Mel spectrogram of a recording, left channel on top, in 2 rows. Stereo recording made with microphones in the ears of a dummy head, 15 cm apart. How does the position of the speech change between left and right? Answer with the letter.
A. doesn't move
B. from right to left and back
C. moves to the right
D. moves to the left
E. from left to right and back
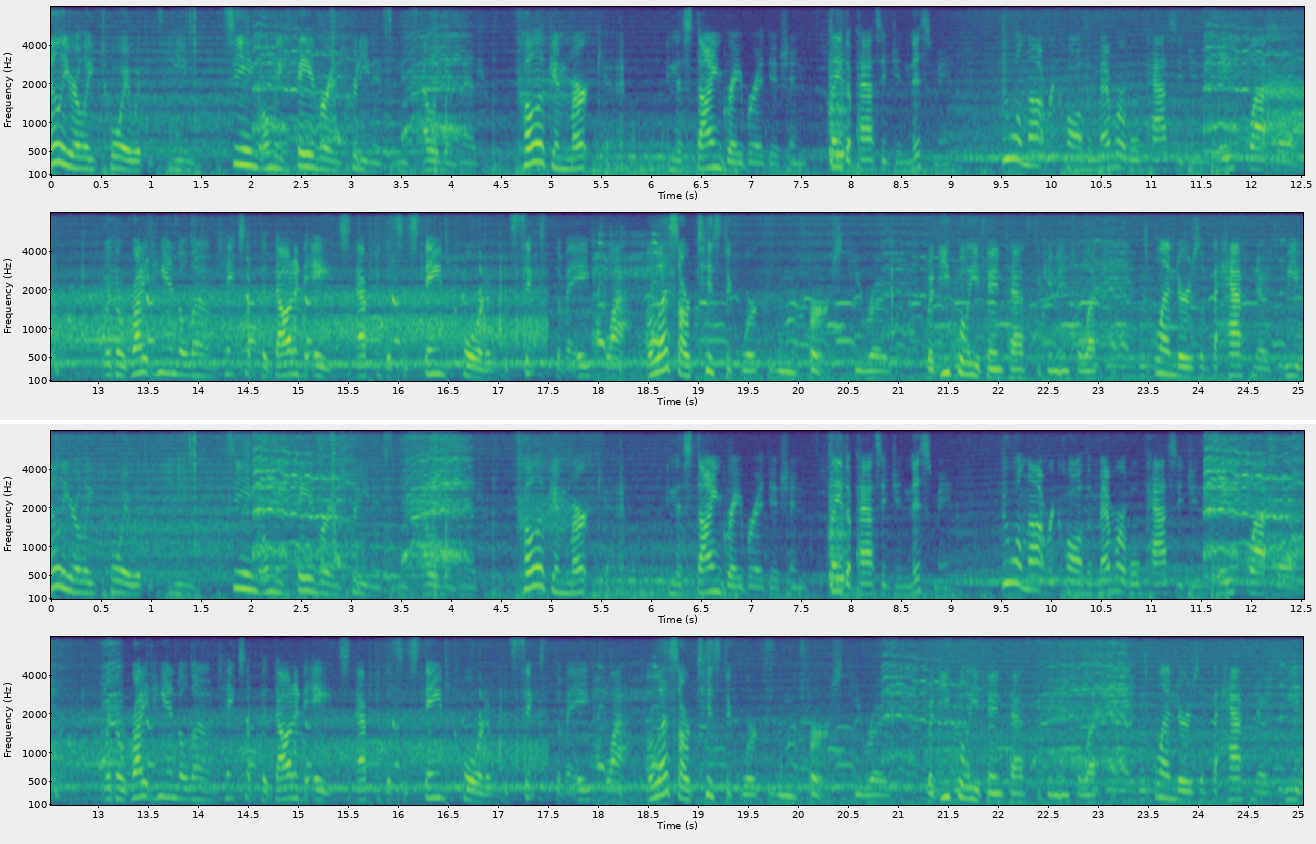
E.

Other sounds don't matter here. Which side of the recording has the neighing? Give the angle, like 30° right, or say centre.
60° right.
